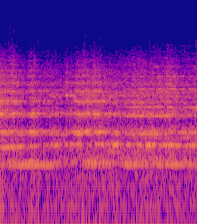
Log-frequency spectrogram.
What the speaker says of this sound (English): It sounds almost like the engine's gone flat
